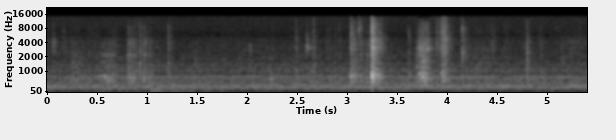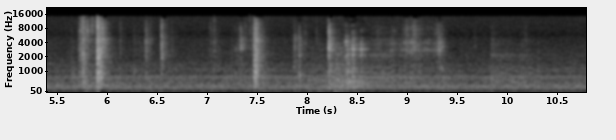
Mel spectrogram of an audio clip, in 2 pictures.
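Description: Scattered sharp clicks and scrapes of a snap-off craft knife and fingers working at a wrapped plastic container, cutting and picking at its tape and wrapping. Under them runs a steady low hum.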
